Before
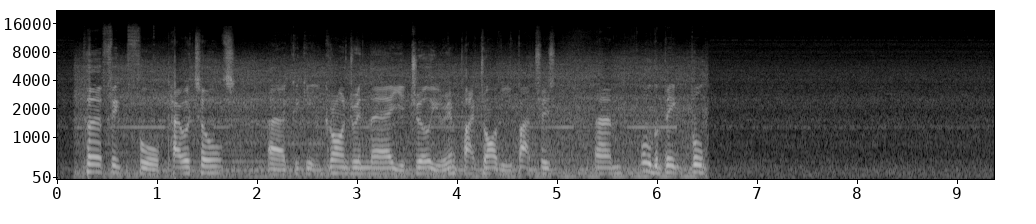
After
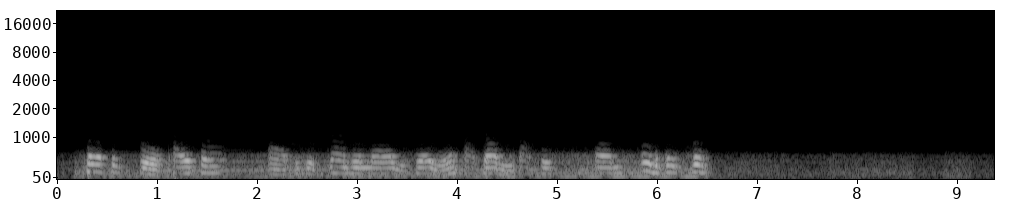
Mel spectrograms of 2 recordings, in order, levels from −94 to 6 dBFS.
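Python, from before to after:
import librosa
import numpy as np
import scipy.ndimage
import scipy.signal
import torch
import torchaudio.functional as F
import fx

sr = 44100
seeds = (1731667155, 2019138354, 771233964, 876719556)

y = fx.room_early_taps(x, sr, ms=(25, 62), db=(-8.0, -14.0))
y = fx.tremolo_random(y, sr, seeds[0], hz=3.5, depth_pct=55)
y = scipy.signal.sosfilt(scipy.signal.cheby1(6, 3, 560.0, 'lowpass', fs=sr, output='sos'), y)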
